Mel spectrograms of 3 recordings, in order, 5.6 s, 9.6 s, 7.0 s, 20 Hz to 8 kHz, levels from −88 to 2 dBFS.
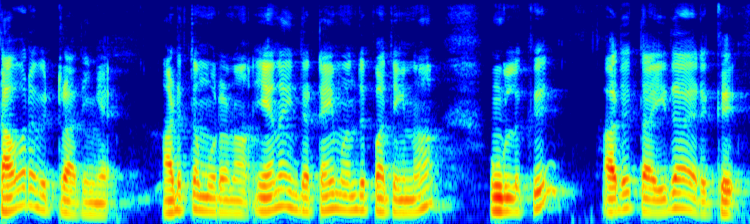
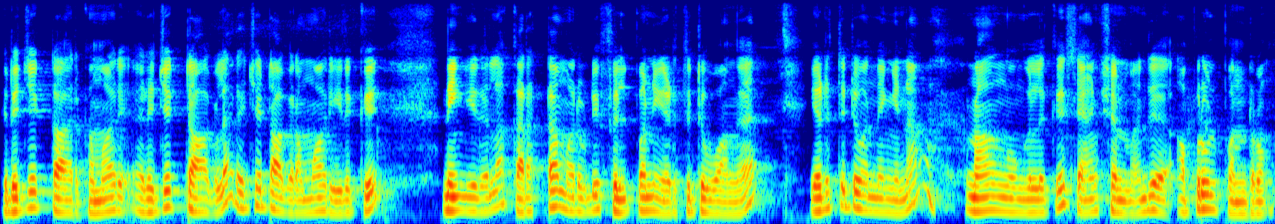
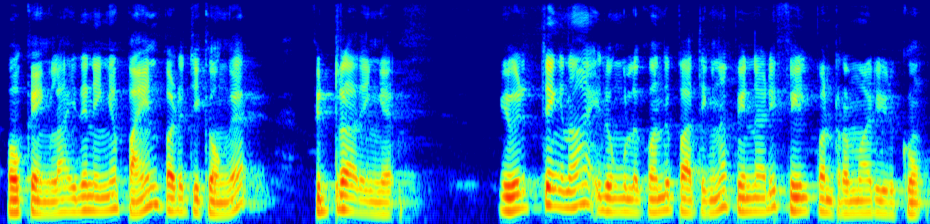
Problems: none marked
